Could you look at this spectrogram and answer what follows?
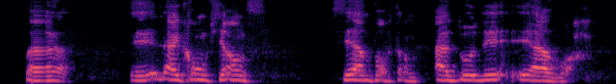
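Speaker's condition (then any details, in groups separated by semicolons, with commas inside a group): Cerebral palsy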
